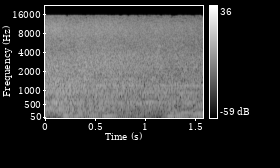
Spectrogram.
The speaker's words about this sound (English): Cutting back to the same stock shot of waves crashing inside a rocky cave we saw before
